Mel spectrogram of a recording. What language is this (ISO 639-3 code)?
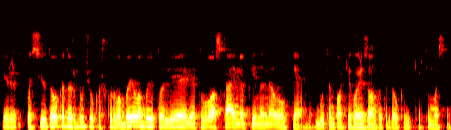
lit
